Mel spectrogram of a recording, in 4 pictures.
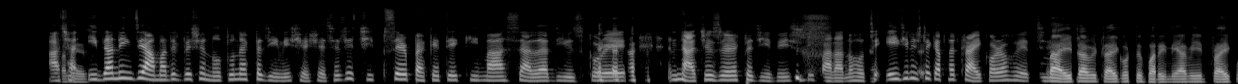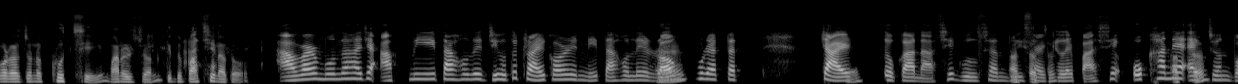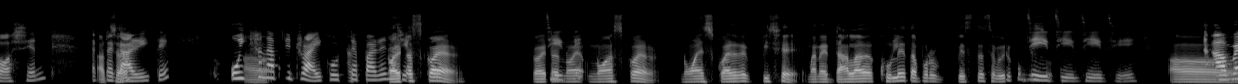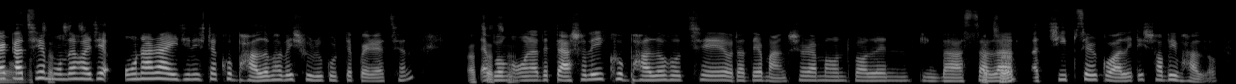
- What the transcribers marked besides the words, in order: chuckle; chuckle; tapping; "একটা" said as "একটাত"; "আচ্ছা" said as "আচ্চা"; "আচ্ছা" said as "আচ্চা"; "জি" said as "দি"; drawn out: "ও!"; "আচ্ছা" said as "আচ্চা"; "আচ্ছা" said as "আচ্চা"
- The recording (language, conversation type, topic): Bengali, unstructured, আপনার কাছে সেরা রাস্তার খাবার কোনটি, এবং কেন?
